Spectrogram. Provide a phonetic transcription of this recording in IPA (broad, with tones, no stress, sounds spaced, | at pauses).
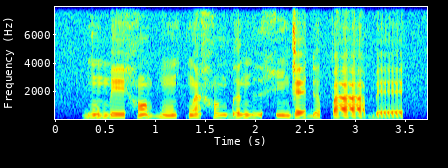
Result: ɡ ũ˦ m e˧ h ɔ̃˦ ɓ ũ˨˦ kʷ ã˨ h ɔ̃˧ ɡ͡b ə˦ ŋ ɨ˨ h ĩ˧ ɡ ɛ˦ ɗ ə˧ p aː˦˨ ɓ ɛ˨˦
